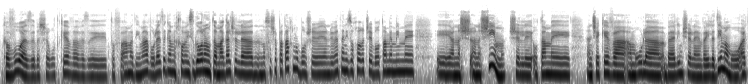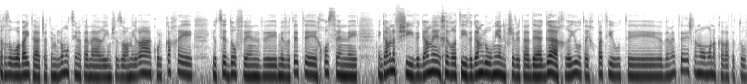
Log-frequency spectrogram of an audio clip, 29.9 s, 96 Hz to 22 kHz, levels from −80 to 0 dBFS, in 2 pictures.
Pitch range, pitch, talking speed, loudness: 165-195 Hz, 180 Hz, 135 wpm, -16 LUFS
